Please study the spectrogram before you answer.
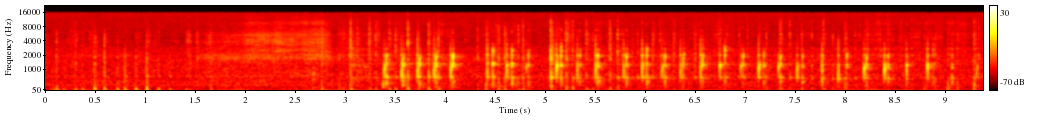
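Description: An empty, hollow brown cardboard tube is tapped and rubbed with fingertips and nails. Soft, quick taps give way to a brief stretch of dry rubbing. Then comes a long run of rapid, hollow-sounding taps with a resonant mid-range tone that dies away almost instantly after each hit.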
